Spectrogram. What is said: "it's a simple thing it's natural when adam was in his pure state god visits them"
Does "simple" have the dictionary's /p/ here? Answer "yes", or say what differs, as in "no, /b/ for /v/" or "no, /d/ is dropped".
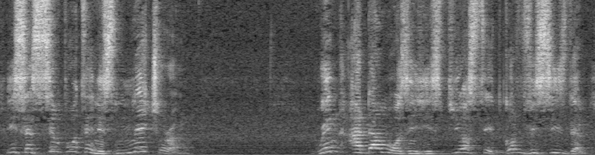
yes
